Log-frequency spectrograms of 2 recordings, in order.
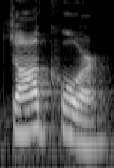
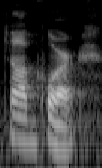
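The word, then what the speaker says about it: Job Corps: JobCore. JobCore. The P is silent.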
